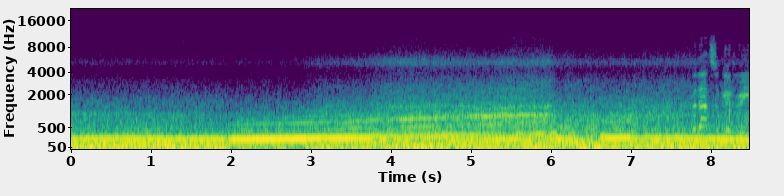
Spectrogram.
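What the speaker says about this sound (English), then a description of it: "You can hear the exhaust a lot better" A Zagato Shooting Brake sports car with its roof down gives a loud, steady engine drone with a deep exhaust note, shifting pitch gradually as it cruises, with a voice briefly heard over it.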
